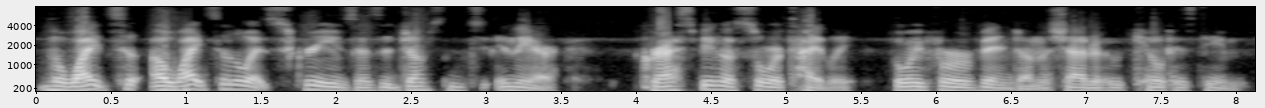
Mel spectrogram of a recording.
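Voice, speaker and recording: A man's voice: mid-range voice, moderate pace, fairly bright tone, dry recording, low-quality recording. Dry-sounding man narrating a script. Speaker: narrator in a table read. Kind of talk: scripted narration of stage directions.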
